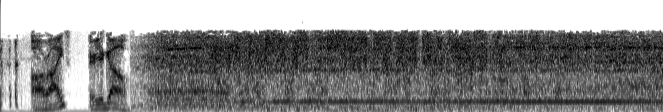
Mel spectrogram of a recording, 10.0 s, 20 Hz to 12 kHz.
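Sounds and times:
speech: 0.5s - 2.0s
vacuum cleaner running: 2.0s - 9.9s.

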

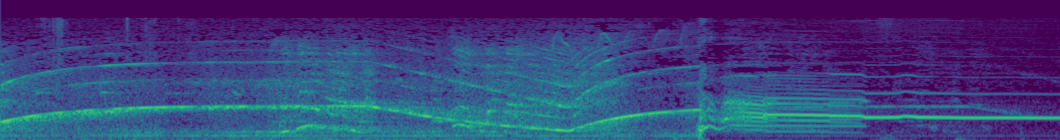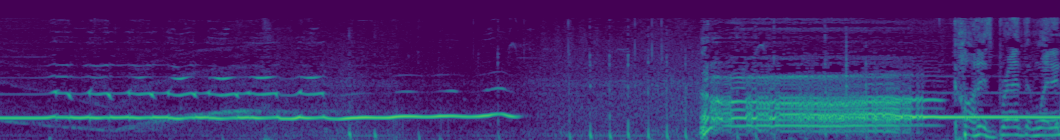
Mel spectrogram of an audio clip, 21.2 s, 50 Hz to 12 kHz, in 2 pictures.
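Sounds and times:
hound howling in imitation of a siren: 0.0s - 15.8s, 17.6s - 21.2s.

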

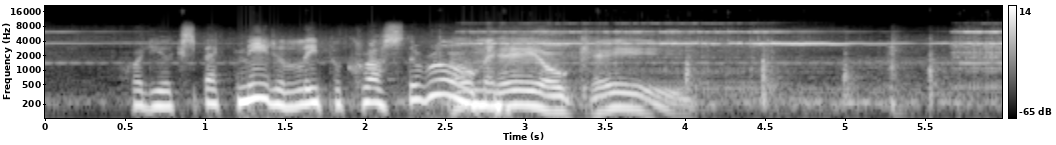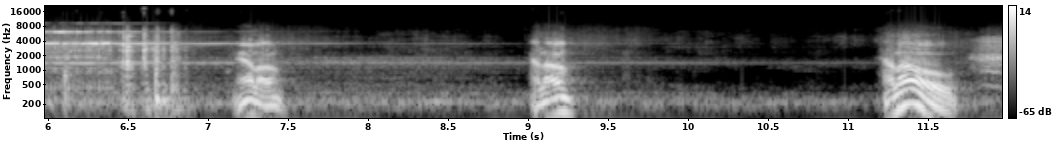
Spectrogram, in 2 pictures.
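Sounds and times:
telephone bell ringing: 0.0s - 1.7s, 2.4s - 10.1s
speech: 0.5s - 4.3s, 7.2s - 7.6s, 9.0s - 9.4s, 11.2s - 11.9s.

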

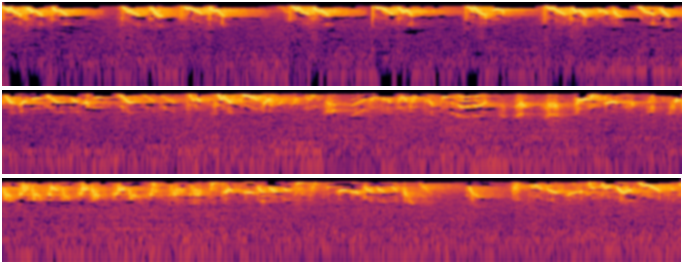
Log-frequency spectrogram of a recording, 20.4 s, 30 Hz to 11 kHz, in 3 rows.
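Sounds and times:
white-eye song of quick thin high twittering phrases and trills: 0.0s - 20.3s.

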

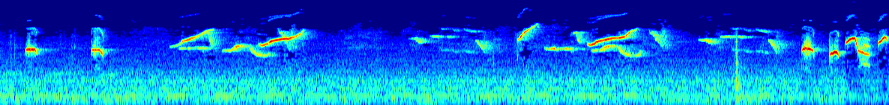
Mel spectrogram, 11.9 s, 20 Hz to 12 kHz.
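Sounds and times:
Oriental magpie-robin song: 0.3s - 1.6s, 2.2s - 11.8s.

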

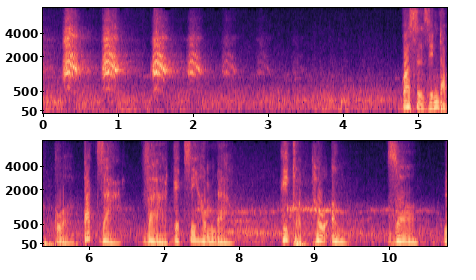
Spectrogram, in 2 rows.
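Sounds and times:
crow cawing: 0.0s - 3.6s
speech: 4.9s - 8.0s, 8.6s - 10.7s.

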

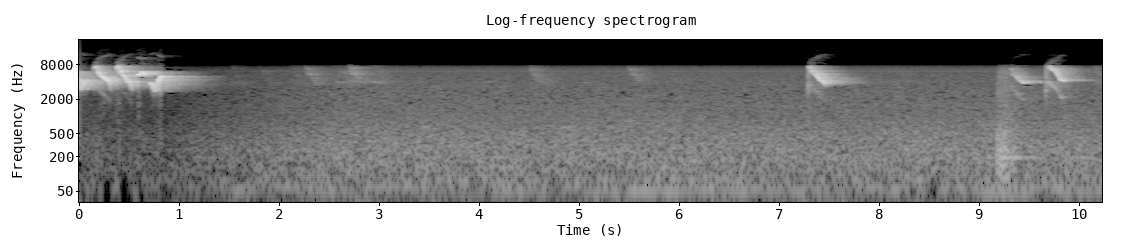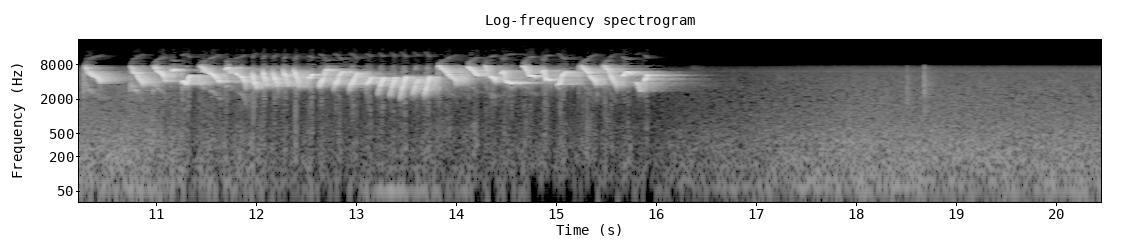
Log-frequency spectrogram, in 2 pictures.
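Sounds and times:
white-eye twittering song with high downslurred notes: 0.0s - 1.4s, 7.3s - 7.9s, 9.3s - 16.4s.

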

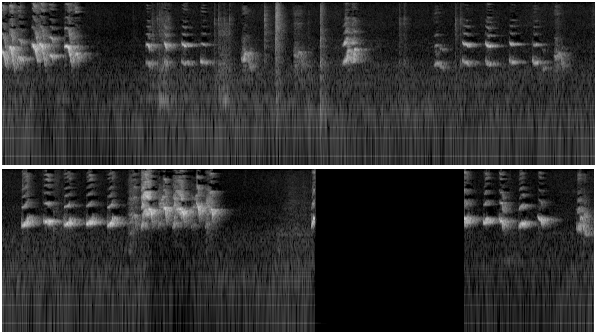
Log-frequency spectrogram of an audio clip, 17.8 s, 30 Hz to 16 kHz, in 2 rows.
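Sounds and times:
pearl cockatiel chirping calls: 0.0s - 1.4s, 2.1s - 5.6s, 6.4s - 8.6s, 9.2s - 12.3s, 15.8s - 17.7s.

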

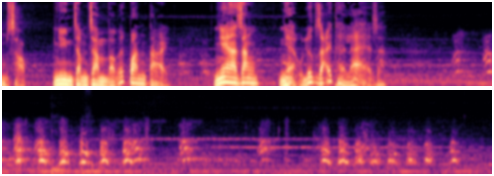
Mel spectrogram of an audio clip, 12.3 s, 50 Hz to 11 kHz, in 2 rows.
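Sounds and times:
speech: 0.0s - 4.9s
two black dogs barking wildly in a yard: 2.2s - 3.4s, 5.6s - 12.0s.

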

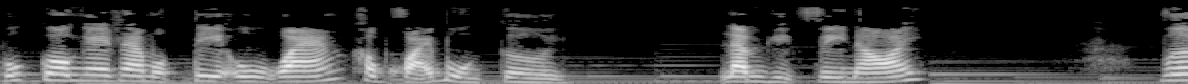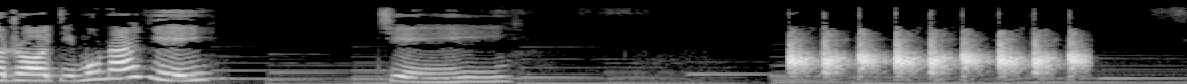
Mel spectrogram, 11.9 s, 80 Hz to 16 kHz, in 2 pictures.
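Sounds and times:
speech: 0.2s - 2.9s, 3.6s - 4.8s, 5.8s - 7.1s, 7.8s - 8.6s
knuckles knocking on a wooden door: 9.9s - 11.4s.

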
